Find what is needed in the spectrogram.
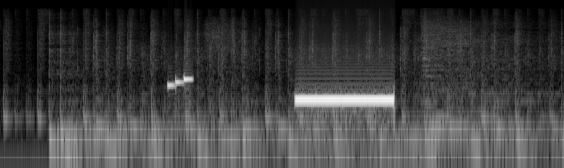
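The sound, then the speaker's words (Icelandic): A telephone call being dialed: a few quick key-press beeps, then a steady tone lasting about a second, over a low rumbling background. “Það er nú þannig að þá ætla ég að ringja í”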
